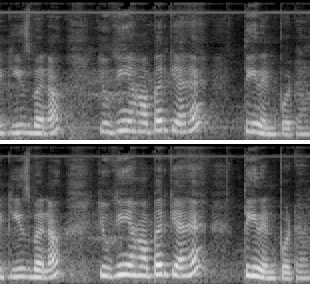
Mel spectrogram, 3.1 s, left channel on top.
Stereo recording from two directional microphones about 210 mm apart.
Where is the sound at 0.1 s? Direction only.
35° right (ahead or behind).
